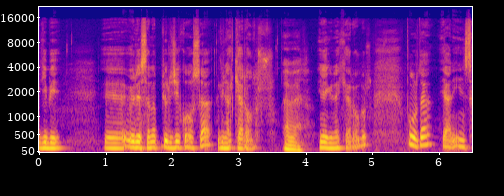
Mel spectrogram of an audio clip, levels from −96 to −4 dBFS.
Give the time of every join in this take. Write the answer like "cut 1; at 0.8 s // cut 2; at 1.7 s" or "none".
cut 1; at 1.8 s // cut 2; at 2.7 s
